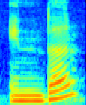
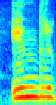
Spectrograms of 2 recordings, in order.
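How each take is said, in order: First: "इंदर" with a vowel between d and r; Punjabi pronunciation. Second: Said in the usual way. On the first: Shown as a demonstration. Lecturer showing Punjabi form of Indra, "इंदर" as in-dar. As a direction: end "इंदर" as in-dar, cluster opened. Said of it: "इसीलिए Punjabi". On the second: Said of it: "इंद्र को इंदर".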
